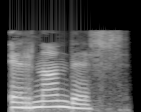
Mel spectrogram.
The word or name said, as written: hernandez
